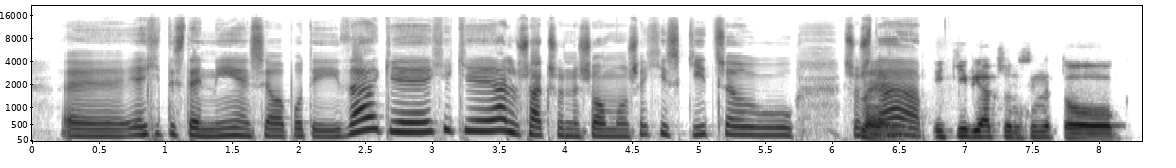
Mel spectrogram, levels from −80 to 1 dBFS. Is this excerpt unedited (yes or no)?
yes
